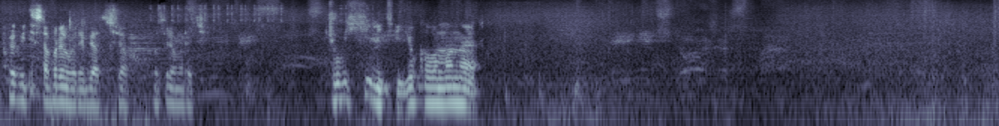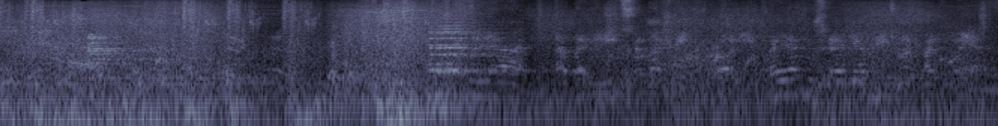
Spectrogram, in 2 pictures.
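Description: Spell effects whoosh and crackle during a fantasy battle.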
